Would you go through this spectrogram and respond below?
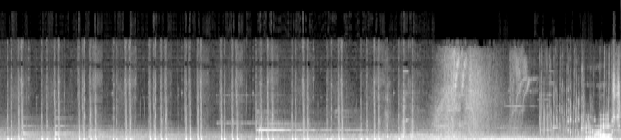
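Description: A horse gallops through mountains in Assassin's Creed II, its hooves clip-clopping in a fast steady rhythm, then shifting into a heavier rumbling ride with a whinny-like cry, amid game ambience.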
